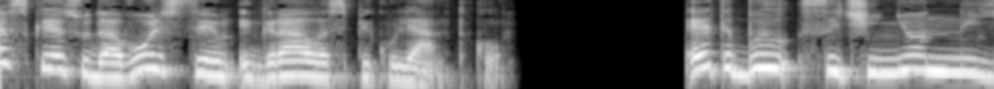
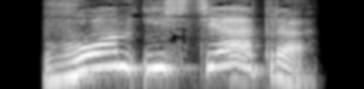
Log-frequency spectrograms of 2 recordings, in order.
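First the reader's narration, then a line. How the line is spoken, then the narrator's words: Shouting master. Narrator (Russian): крикнул мэтр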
